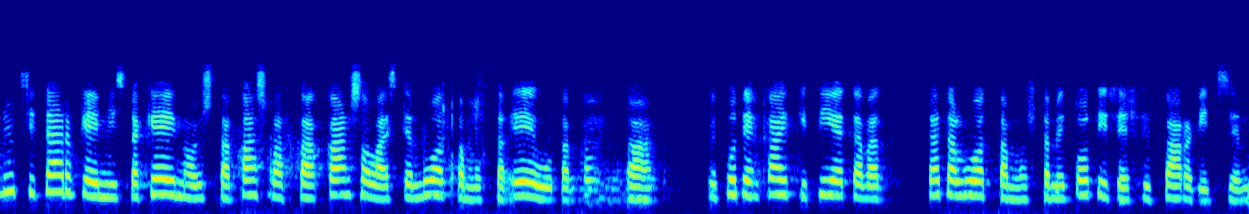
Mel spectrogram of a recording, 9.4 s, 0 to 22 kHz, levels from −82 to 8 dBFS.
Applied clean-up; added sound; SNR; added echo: neural mask model DeepFilterNet 3.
